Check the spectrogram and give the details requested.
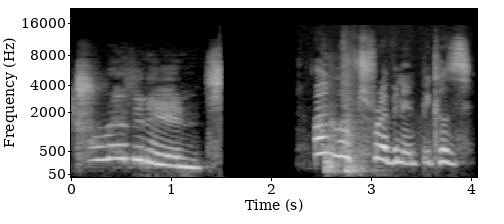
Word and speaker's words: Trevenant: It's pronounced Trevenant.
